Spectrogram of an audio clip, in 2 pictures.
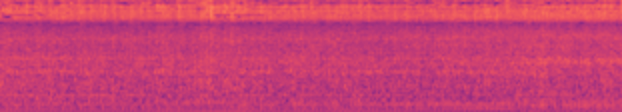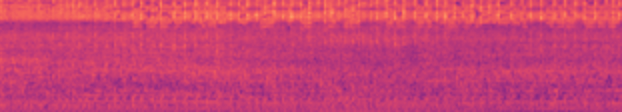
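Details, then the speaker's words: Old Snapper two-stroke snow blower, first start after storage with fresh oil-gas mix, before repair; steady, buzzy idle with no misses or surging, running pretty good except it's dumping gas from a leak: engine running normally. "Alright, it's running pretty good, except for this problem. It's just dumping gas."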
